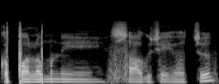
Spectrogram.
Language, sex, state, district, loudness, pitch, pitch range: Telugu, male, Andhra Pradesh, Krishna, -21 LUFS, 115 Hz, 110-125 Hz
